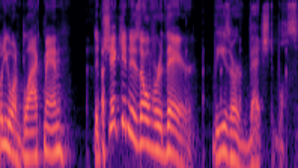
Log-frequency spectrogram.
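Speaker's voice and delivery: prim, uptight, buttoned-up man's voice.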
